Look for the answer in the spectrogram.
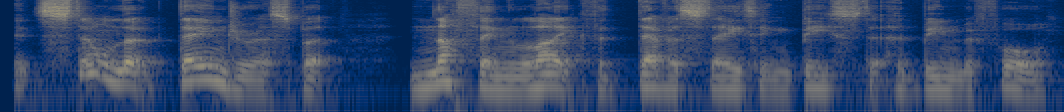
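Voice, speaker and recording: A man's voice: medium pitch, very animated, moderate pace, fairly bright tone. A man reading his children's book aloud, narrating with dramatic expression.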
